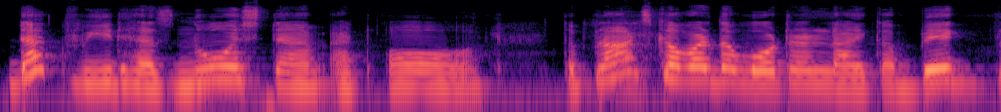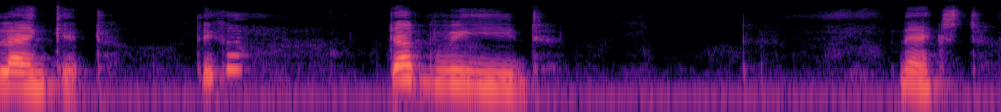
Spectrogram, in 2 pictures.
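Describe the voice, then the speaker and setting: A woman reads a children's picture book aloud in an expressive, instructive way, pausing to ask questions. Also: mid-range voice. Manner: expressive, instructive, exclaims and checks understanding. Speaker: reader teaching a young child.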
